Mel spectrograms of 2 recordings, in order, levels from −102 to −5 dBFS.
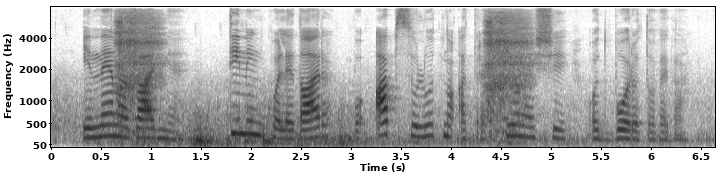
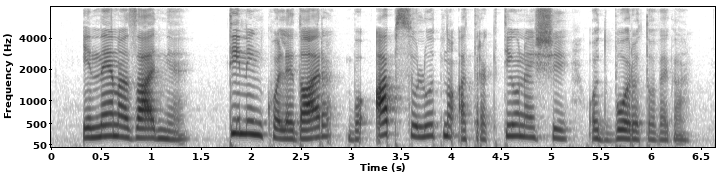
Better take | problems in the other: second | background sound (Breathing + Thunder); 5 dB below the speech

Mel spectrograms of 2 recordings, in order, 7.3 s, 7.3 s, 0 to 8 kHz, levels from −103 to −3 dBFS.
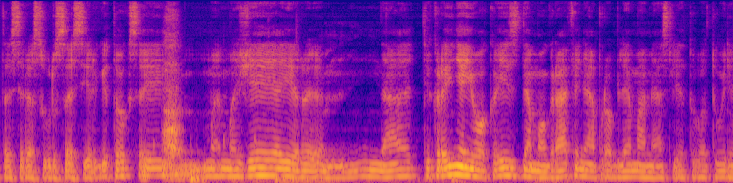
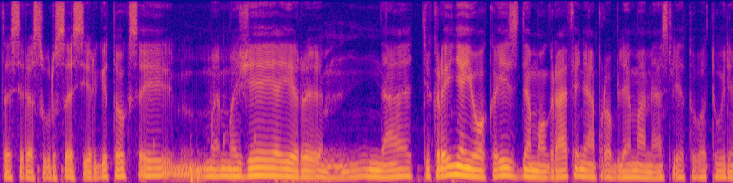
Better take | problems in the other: second | background sound (Breathing); 12 dB below the speech // room echo; dies away in 0.2 s

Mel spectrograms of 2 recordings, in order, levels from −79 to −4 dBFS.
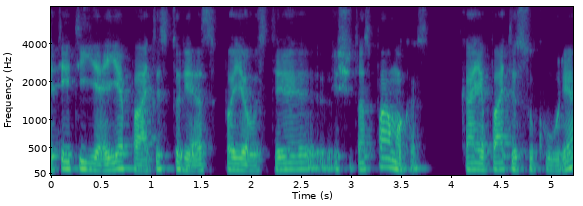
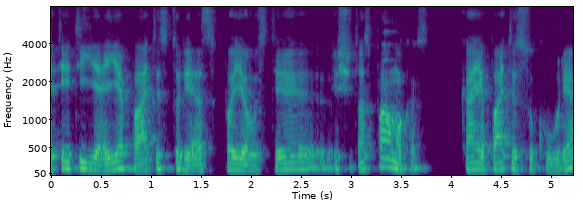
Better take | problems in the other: first | background sound (Bowed string instrument); 12 dB below the speech

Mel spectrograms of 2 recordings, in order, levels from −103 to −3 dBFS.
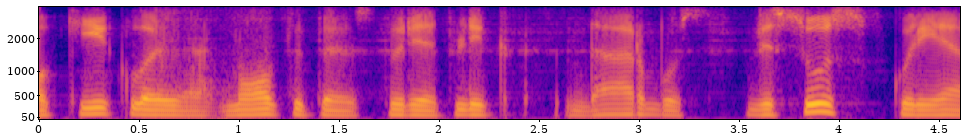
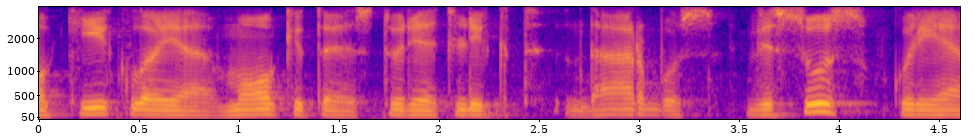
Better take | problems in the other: second | noise reduction (neural separator model SepFormer WHAMR!)

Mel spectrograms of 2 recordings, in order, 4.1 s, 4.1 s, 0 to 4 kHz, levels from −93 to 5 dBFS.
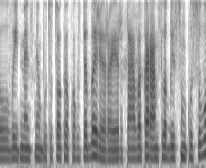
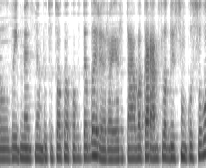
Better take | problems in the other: first | noise reduction (neural mask model DeepFilterNet 3)

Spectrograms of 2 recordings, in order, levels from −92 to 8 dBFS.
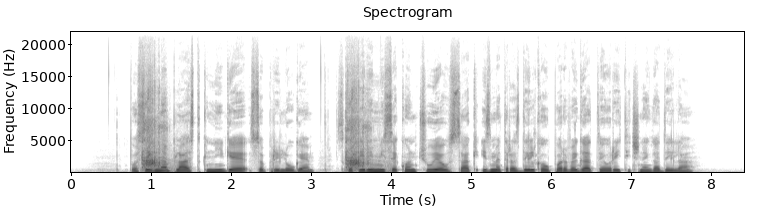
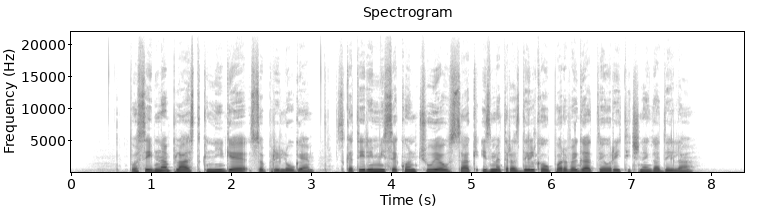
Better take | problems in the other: second | background sound (Skateboard); 7 dB below the speech

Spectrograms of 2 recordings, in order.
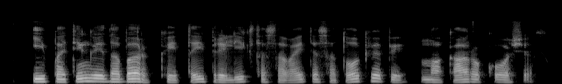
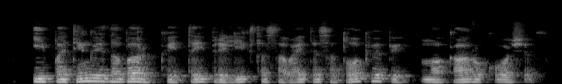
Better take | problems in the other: first | room echo; dies away in 0.3 s

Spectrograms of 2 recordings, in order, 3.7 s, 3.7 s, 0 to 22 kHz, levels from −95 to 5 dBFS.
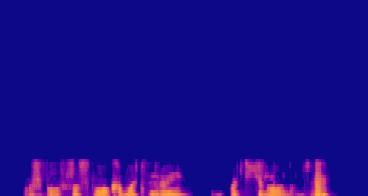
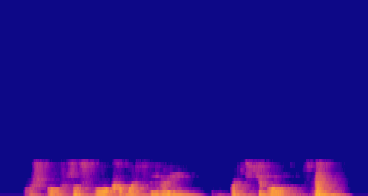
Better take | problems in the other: first | room echo; dies away in 0.3 s

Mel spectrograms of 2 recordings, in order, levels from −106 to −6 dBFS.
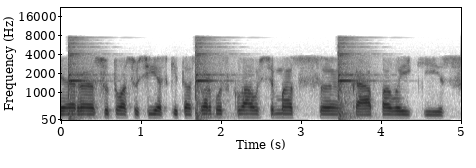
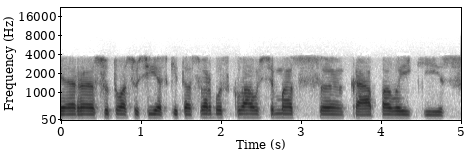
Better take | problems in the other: second | background sound (Hammer); 7 dB below the speech

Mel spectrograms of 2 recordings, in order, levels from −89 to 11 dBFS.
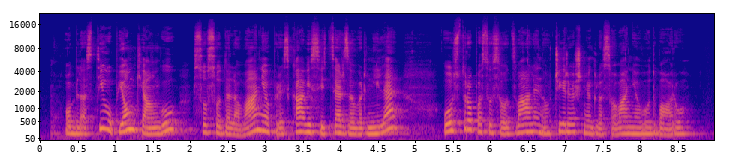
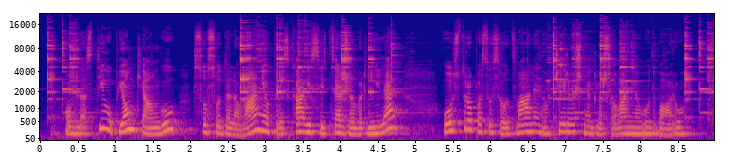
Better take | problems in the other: first | background sound (Chink, clink); 8 dB below the speech

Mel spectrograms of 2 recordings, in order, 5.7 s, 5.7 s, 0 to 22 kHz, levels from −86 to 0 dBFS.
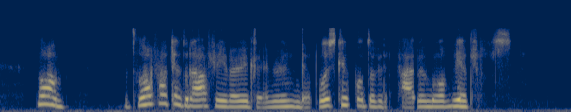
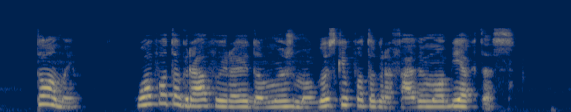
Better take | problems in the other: second | noise reduction (neural diffusion model UNIVERSE++)

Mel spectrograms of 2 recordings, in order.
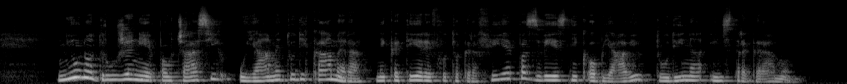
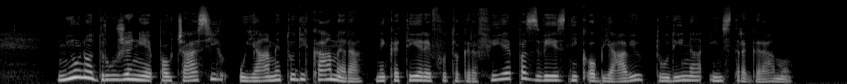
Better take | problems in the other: second | room echo; dies away in 0.4 s

